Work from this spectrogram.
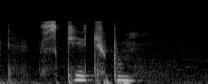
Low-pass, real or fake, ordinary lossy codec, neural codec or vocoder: none; real; none; none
